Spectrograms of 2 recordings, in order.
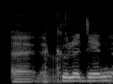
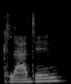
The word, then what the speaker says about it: Couladin: Couladin at some point is called Cladin, which is... It's because they take the O and the U and just slap them together.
